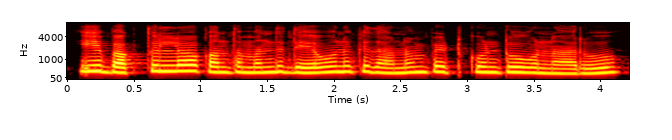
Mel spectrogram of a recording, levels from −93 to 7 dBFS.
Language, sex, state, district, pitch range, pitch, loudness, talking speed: Telugu, female, Telangana, Hyderabad, 240-280 Hz, 260 Hz, -19 LUFS, 100 wpm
